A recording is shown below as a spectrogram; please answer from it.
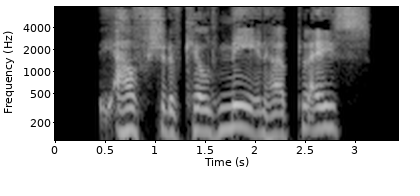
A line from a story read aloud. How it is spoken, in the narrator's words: Koira sobbed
